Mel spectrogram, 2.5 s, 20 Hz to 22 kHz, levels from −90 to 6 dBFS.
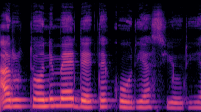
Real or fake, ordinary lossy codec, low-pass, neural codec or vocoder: real; none; 19.8 kHz; none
